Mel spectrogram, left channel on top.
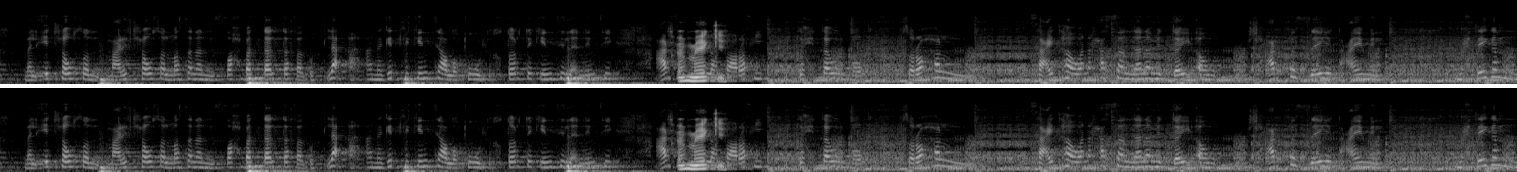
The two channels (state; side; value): identical; both; correlation 1.00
